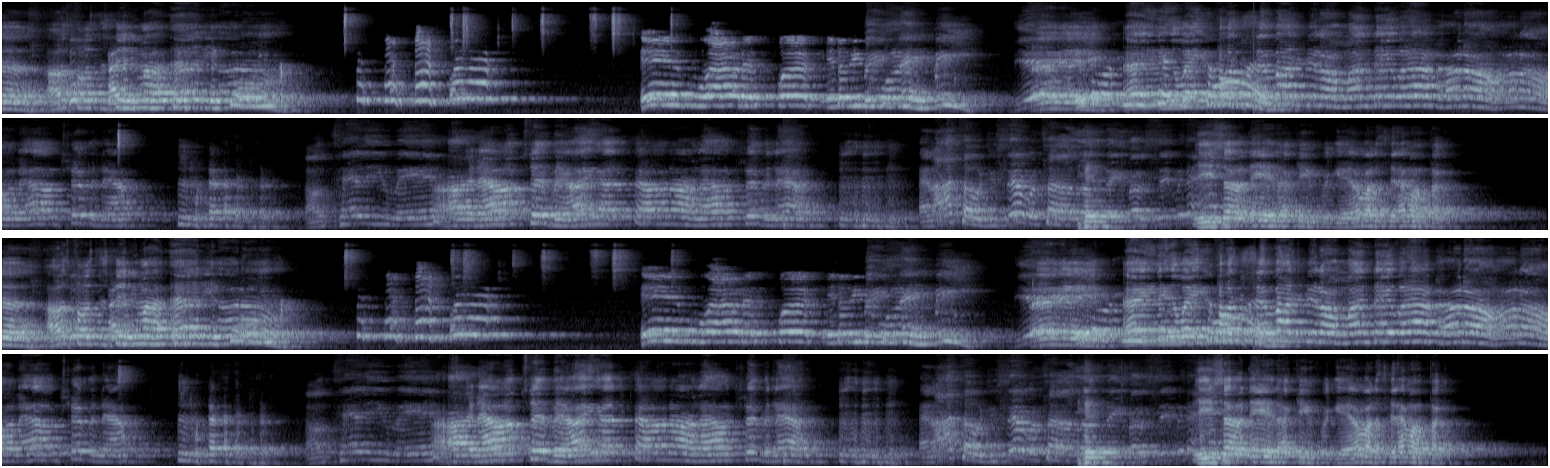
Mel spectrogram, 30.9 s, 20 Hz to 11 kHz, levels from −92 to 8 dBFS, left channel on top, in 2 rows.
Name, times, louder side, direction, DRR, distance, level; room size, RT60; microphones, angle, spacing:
voice 1, 0.0-2.8 10.3-16.7 17.2-18.1 19.8-23.5 23.8-24.4 26.2-26.4 27.4-29.9, right 2 dB, 25° right, 3 dB, 0.8 m, -29 dB
voice 2, 1.1-2.9 3.5-4.9 6.1-9.3 10.7-12.8, left 3 dB, 65° left, 5 dB, 0.8 m, -28 dB
voice 3, 8.6-9.8 10.1-11.1 18.5-19.9 23.3-23.4 24.6-27.7, left 2 dB, 15° left, 3 dB, 0.4 m, -35 dB
7.8 x 6.4 x 2.7 m, 1.3 s
head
